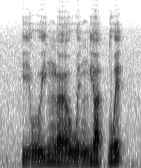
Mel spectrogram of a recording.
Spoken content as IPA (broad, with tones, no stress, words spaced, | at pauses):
juː˨˥jŋœː˨˧wɪ˨˥ŋjɐ˨˥t̚ wɪ˥k̚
